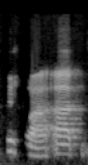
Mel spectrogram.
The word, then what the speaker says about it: Bourgeois: Bourgeois, French artist, but she did a lot of sculpture.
